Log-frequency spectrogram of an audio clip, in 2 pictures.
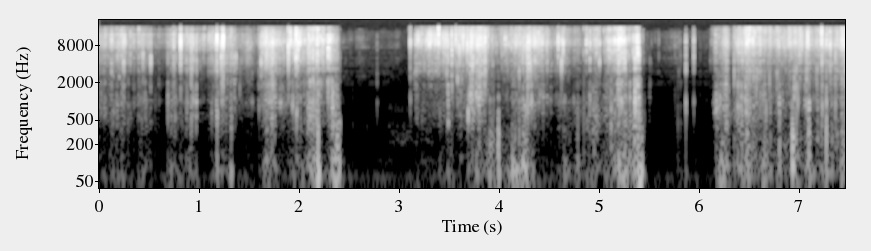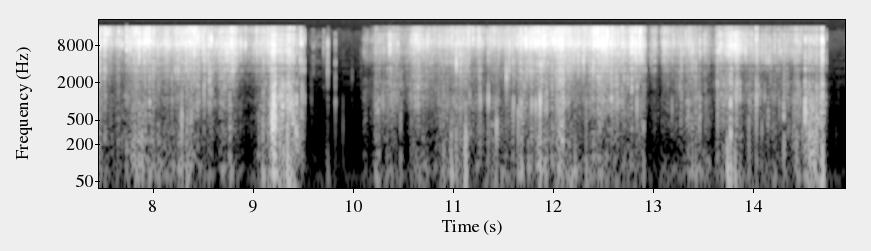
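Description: A wide flat brush rubs back and forth across plastic cling film stretched over a microphone. The result is a continuous crinkling, rustling scrape with bright hiss and a deep rumble. Short pauses break the rubbing around 2.5, 5.5 and 10 seconds.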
